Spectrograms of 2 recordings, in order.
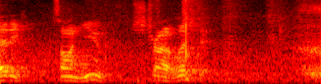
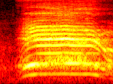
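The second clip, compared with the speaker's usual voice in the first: very high, loud raspy coach yell. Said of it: "he has, like, a super raspy voice".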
